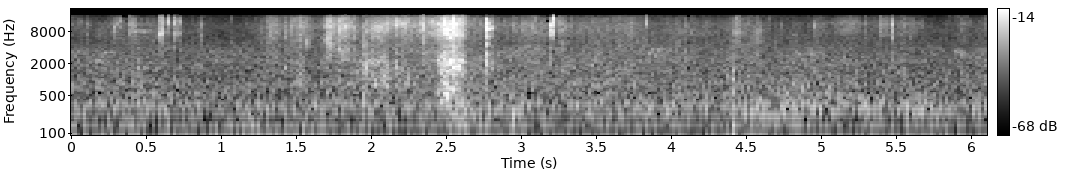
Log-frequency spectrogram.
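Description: A PSE Tac-15 compound crossbow fired once about two and a half seconds in: a single short snap of the string release, with a few faint ticks around it.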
